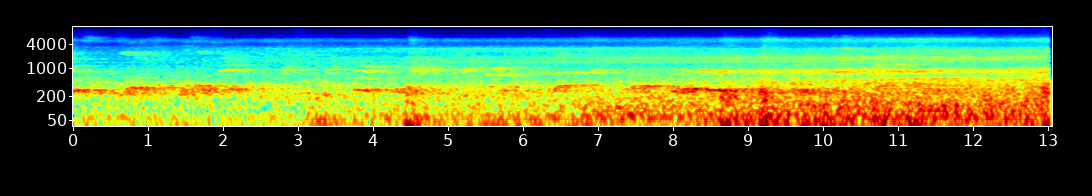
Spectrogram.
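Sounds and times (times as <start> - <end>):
train wheels rumbling: 4.4 - 13.0.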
